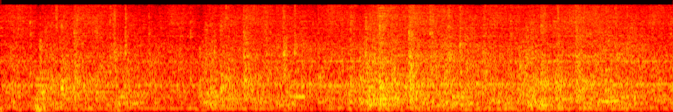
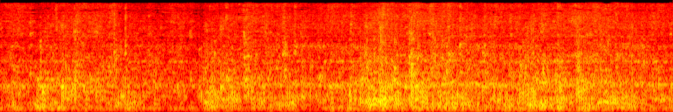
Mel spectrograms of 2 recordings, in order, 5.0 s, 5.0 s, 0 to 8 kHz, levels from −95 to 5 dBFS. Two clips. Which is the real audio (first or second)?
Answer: first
